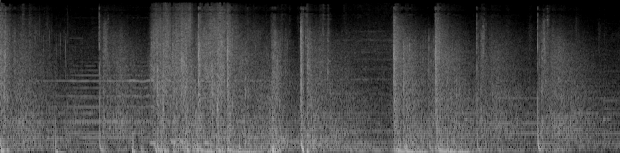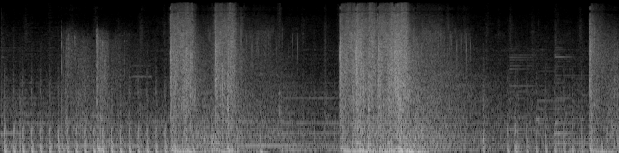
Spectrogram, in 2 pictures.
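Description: Bursts of rapid gunfire and booming blasts crackle in uneven clusters in the zombie survival game Project Zomboid, loud and chaotic, with no talking over them.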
